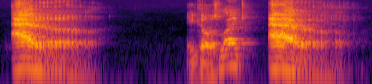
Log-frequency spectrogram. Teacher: it really rolls in front of your mouth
